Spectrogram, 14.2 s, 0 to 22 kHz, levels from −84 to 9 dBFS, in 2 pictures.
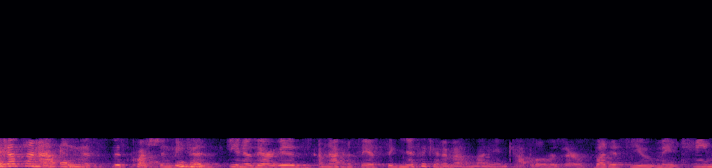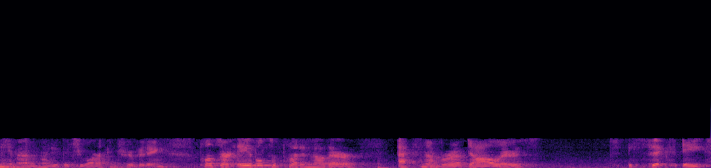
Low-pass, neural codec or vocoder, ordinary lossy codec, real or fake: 7.2 kHz; codec, 44.1 kHz, 7.8 kbps, Pupu-Codec; AAC, 16 kbps; fake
